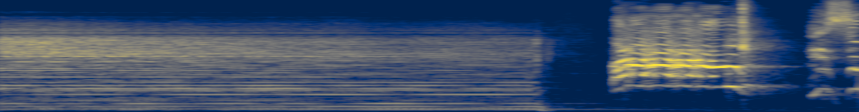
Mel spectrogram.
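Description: An electric guitar chord, strummed just before and left ringing, is cut off short about two and a half seconds in. A brief high voice follows near the end.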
